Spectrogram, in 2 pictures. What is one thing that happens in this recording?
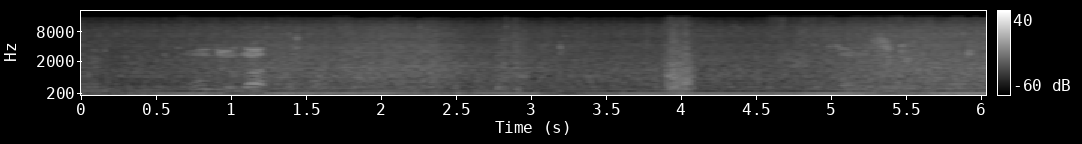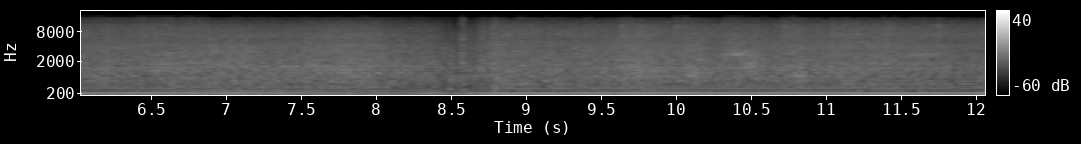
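A truck engine drones steadily, shifting pitch as it revs over rough ground.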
